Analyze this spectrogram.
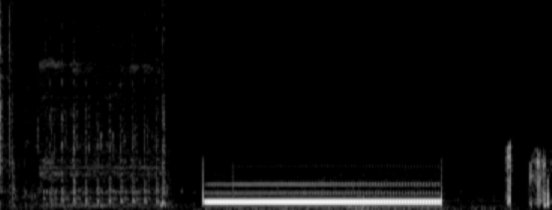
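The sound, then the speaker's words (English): A loud, steady telephone dial tone hums unbroken for about two seconds, preceded by a softer buzzing line noise and followed by a couple of quick beeps as a number is dialed. “I know someone who can help. Get the phone.”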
